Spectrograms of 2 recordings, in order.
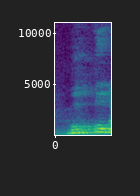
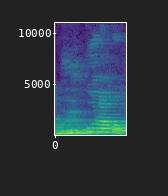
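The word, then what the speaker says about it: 묽고: 묵고가 아니라 물고라고 발음하셔야 돼요.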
